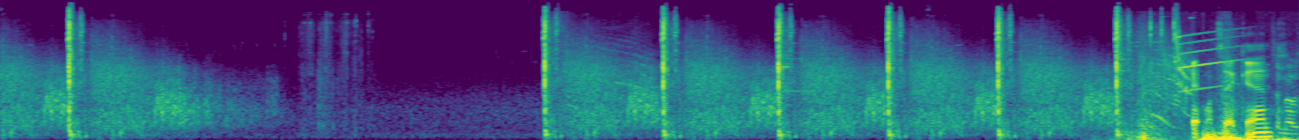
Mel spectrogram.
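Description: Semi-automatic rifle shots ring out one at a time as sharp, loud, close cracks, about eight in all, spaced roughly a second apart after a brief quiet pause, ending in a flurry of noise.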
